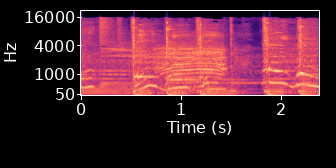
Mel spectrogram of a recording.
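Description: Cow mooing 'moo moo moo' in time with a children's song, over its upbeat backing music.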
